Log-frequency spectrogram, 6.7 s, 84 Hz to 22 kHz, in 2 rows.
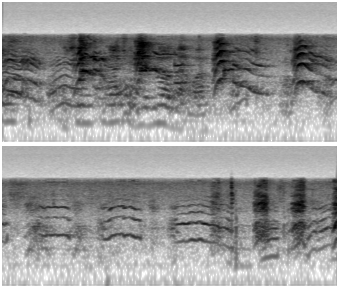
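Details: Whimpering Irish Red and White Setter pups aged 12 days cry in bursts of high, bending squeaks, roughly one per second, several voices overlapping while people talk softly nearby.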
